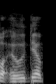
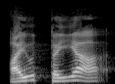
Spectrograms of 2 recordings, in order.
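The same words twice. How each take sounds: First: Said in the usual way. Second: આયુતૈયા, slowly, with a "tai-ya" ending in place of "dhya"; આયુતૈયા in slow syllables, a-yut-tai-ya; local pronunciation. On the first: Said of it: "લોકો અયોધ્યા બોલી શકે નહીં". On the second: Shown as a demonstration. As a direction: say આયુતૈયા as locals pronounce Ayodhya, drawn out. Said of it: "એનો ઉચ્ચાર કરે છે".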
